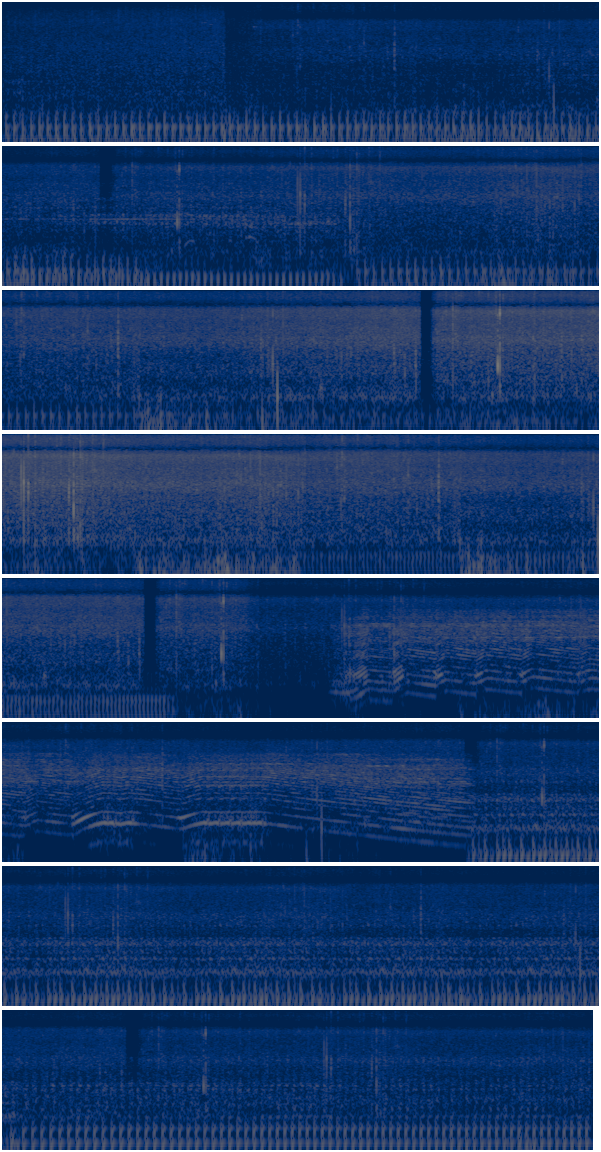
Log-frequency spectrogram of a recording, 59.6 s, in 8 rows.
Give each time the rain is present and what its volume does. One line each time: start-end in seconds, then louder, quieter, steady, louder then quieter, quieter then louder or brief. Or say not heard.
0.0-59.5 louder then quieter.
